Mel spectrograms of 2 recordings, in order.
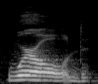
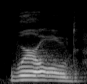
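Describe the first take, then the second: Both takes have the same delivery.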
